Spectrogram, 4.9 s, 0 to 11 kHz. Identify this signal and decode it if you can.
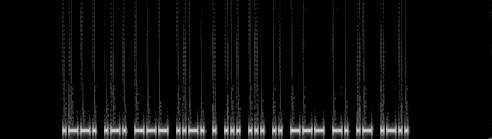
Morse code, heard as a keyed tone, about 40 wpm, 700 Hz. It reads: PROFESSIONAL
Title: Sentences from Top 1000 Words - Review Part 4 - New Word Drill - 40wpm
